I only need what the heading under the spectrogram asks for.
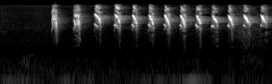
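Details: Velvet-fronted nuthatch on a clear training recording for caged birds, giving an even, rapid series of about twelve piercing, high chip notes, roughly five per second, after a short pause.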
